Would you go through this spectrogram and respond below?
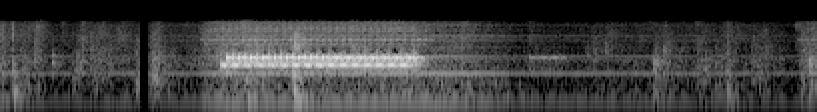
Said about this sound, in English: I'm getting a phone call, but oh, no problem. The bass trombonist – hang on. Can we hang on a second? I just want to – I'll just kill the volume of it.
